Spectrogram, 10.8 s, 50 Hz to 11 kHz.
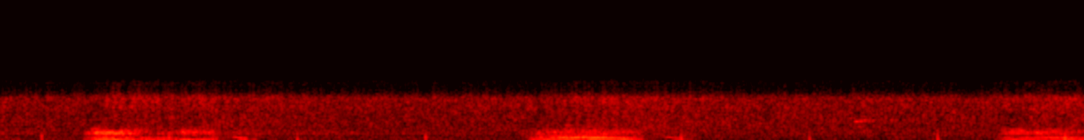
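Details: Loud snoring from a dog asleep at nap time: three coarse, buzzing inhalations spaced about 4.5 seconds apart, with a short squeaky exhale after each and low room hiss between.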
